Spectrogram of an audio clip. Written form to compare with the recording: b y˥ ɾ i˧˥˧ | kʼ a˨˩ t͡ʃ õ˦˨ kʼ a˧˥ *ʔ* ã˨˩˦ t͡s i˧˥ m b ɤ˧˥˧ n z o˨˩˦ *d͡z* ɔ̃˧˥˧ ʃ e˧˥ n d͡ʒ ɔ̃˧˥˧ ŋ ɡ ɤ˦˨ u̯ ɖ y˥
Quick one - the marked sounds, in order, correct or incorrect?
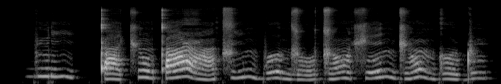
incorrect: ʕ, correct

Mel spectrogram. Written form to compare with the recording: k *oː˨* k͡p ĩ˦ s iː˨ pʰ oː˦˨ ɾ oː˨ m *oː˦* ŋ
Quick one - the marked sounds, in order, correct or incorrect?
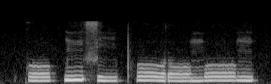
correct, correct

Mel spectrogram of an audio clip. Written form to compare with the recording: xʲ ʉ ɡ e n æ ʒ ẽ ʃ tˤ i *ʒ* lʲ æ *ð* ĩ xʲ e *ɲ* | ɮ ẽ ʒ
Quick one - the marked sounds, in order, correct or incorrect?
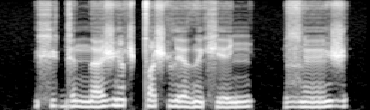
incorrect: ʃ, correct, correct

